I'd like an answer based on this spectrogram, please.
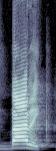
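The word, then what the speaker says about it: barrack: it called it is called barrick see the pronunciation it is barrick it is used in your novel right the novel starts with the word barrick there so in the first few sentences you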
